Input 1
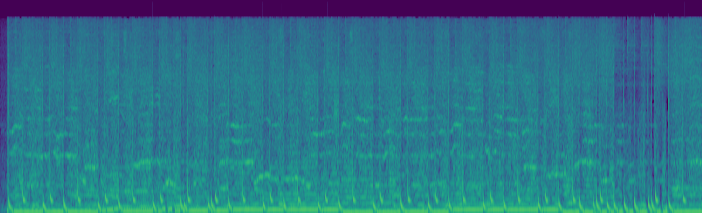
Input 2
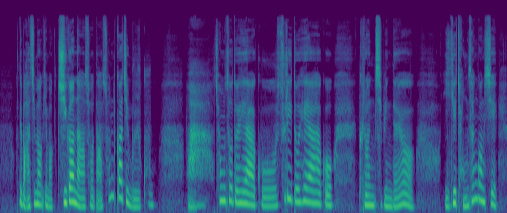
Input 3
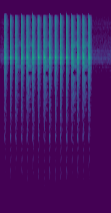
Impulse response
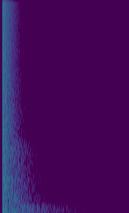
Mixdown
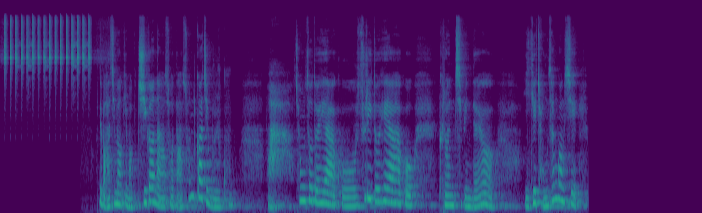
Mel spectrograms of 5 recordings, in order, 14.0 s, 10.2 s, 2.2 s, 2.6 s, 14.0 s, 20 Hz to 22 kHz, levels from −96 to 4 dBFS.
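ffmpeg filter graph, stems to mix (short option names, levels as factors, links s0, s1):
-filter_complex "[1:a]equalizer=f=2900:t=o:w=0.59:g=7,adelay=1600,volume=0.158,asplit=2[s0][s1];[s1]volume=0.668[s2];[2:a]acompressor=threshold=0.0251:ratio=3,volume=1.06[s3];[3:a]atrim=start_sample=2205[s4];[s2][s4]afir=irnorm=-1:irlink=0[s5];[s0][s3][s5]amix=inputs=3:normalize=0,alimiter=level_in=1.78:limit=0.0631:level=0:latency=1:release=264,volume=0.562"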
